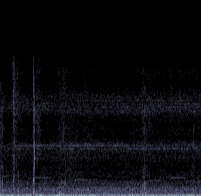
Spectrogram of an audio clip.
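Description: Outdoor ambience: a steady high insect buzz over a low rumble of wind on the microphone, with a couple of light clicks in the first half-second.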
